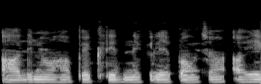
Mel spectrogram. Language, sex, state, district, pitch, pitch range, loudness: Hindi, male, Bihar, Jahanabad, 110 Hz, 110-115 Hz, -18 LUFS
